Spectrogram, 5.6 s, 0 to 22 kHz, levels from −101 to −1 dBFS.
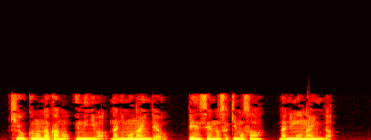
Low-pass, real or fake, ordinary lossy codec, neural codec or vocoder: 7.2 kHz; real; AAC, 32 kbps; none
